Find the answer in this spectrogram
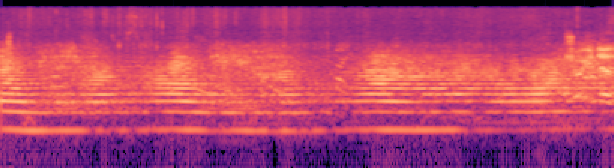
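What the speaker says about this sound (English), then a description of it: "with the plane with the wings pointing up and down, knife edge, relying on engine power and a bit of lift from the fuselage" An aerobatic plane with an air-cooled seven-litre flat-six engine drones overhead in knife-edge flight, a steady harmonic propeller hum rising and falling at a hill climb event.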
